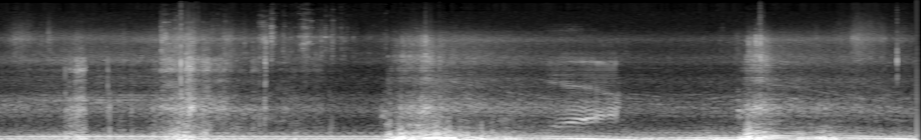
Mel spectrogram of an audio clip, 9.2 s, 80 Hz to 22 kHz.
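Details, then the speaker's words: Ford Crown Victoria P71, now starting on its own, transmission shot, warming up: deep, even engine note rising cleanly in three quick revs and settling smoothly; healthy, no knocks or misses. "sounds awesome. We'll let her run for a little bit."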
